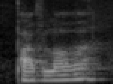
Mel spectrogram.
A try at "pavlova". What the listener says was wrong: Yeah, that's not how you normally say it. You somehow put an extra A in it.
